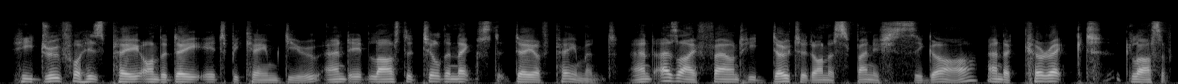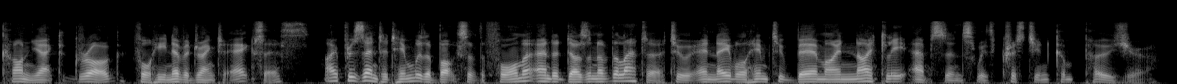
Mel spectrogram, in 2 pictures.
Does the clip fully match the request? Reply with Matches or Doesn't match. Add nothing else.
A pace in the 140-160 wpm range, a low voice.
Doesn't match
